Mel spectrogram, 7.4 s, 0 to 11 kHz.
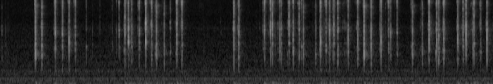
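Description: Fingertips of both hands type on an Orthodox Rev3.1 split ortholinear mechanical keyboard in two halves, with clear acrylic cases, white and cyan PBT dye-sub keycaps and stock Gateron Brown switches. Short, bright, dry key clacks come in quick bursts, with a brief pause near the middle, over a faint steady low hum.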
